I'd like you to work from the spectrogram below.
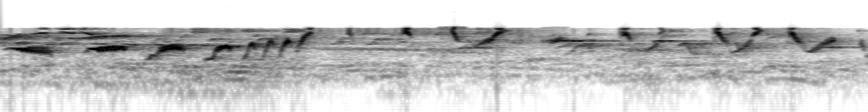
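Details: Caged blorok white-rumped shama (murai batu) singing in a bird-song contest at an Indonesian contest arena: loud varied whistles, then a fast run of sharp rising-and-falling slurred notes, over busy chatter from other contest birds.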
